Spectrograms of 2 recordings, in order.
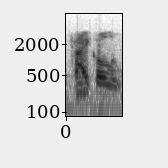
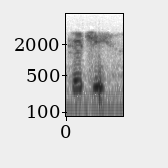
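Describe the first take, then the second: First: The name ends with an 'l' sound. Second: The name ends with an 'ee' sound. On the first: The speaker calls it right. "would generally be correct" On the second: The speaker calls it wrong. "what's the weirdest pronunciation you heard of it?"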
